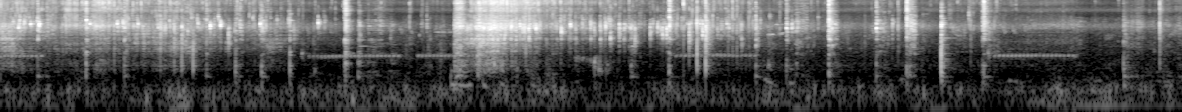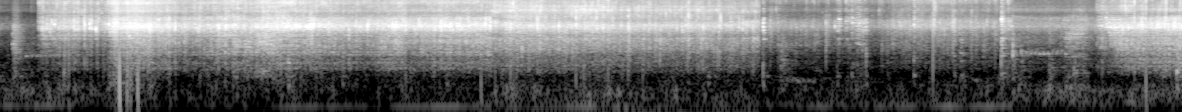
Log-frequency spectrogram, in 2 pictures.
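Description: Whole spices sizzling and crackling in hot oil in a wok. About fifteen seconds in, sliced onions go into the oil and a loud, steady sizzle takes over. It eases for a few seconds, then flares up again near the end as masala paste is added.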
